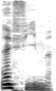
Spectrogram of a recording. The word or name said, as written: infime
